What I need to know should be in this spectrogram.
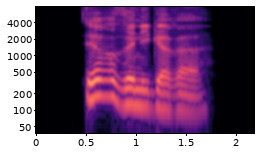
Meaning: inflection of irrsinnig: 1. strong/mixed nominative/accusative feminine singular comparative degree 2. strong nominative/accusative plural comparative degree
- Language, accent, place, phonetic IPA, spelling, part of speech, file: German, Germany, Berlin, [ˈɪʁˌzɪnɪɡəʁə], irrsinnigere, adjective, De-irrsinnigere.ogg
